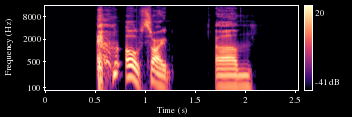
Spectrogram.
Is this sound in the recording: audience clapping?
no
